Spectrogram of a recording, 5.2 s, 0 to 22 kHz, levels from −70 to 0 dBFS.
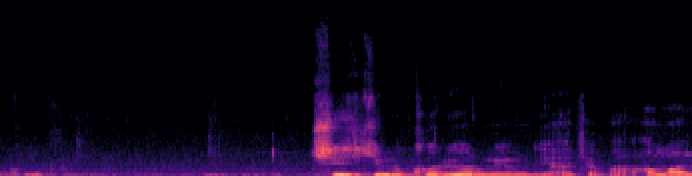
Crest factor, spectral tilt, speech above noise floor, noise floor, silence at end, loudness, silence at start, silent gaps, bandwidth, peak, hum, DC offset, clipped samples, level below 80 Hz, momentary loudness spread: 18 dB; -5 dB/octave; 21 dB; -44 dBFS; 0 s; -24 LUFS; 0 s; none; 17 kHz; -8 dBFS; none; under 0.1%; under 0.1%; -38 dBFS; 25 LU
